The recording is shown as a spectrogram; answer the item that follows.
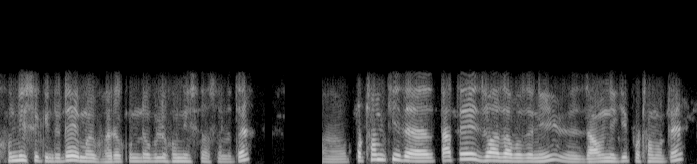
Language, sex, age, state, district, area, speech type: Assamese, male, 45-60, Assam, Udalguri, rural, conversation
